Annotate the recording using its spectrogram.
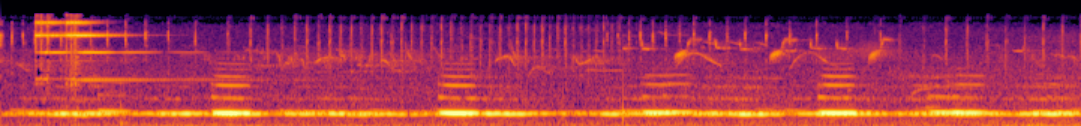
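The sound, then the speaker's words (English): A chorus of red-bellied toads along a dike gives soft, mellow hooting notes that blend into a continuous low drone with rhythmic pulses, while faint bird chirps flicker above. No one speaks. “But then we've got the red-bellied toad here as well. I know that just because it's such a peculiar sound that you can hear when cycling along the dike.”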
